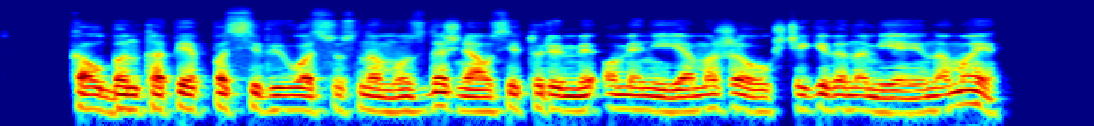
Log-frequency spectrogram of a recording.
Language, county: Lithuanian, Kaunas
